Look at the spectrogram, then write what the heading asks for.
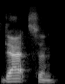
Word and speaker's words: Datsun: that how do you how do you guys say Dotson it's Datsun um okay like the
